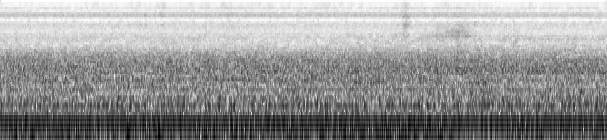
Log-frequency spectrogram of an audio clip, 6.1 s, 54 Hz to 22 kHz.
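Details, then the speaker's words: Coast-Air 12-inch box fan running on high speed after starting on low: steady low hum with a smooth, even whoosh. No rattles, squeaks or wobble; good blade balance. "it's gonna start on the high speed about we started on the low speed no noise no rattles or squeaks good blade balance"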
